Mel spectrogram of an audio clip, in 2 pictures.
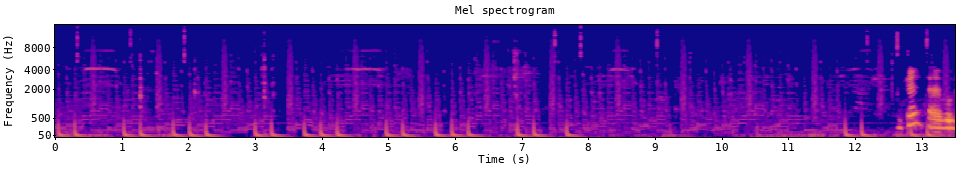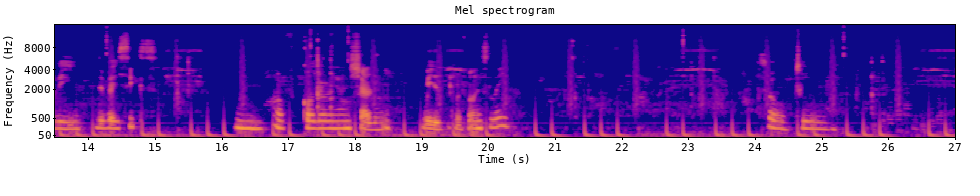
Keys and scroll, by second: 1.0 space, 1.9 b, 3.0 e, 6.2-8.9 typing, 13.0 space, 15.2 e, 17.2 space, 21.2 z, 22.8 space, 23.9 ctrl+space, 25.6 ctrl+s.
